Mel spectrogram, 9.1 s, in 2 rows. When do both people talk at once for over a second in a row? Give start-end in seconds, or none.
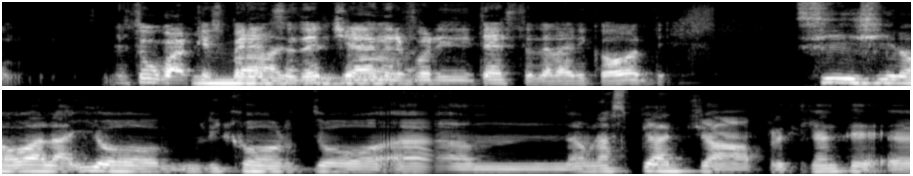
0.9-2.2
